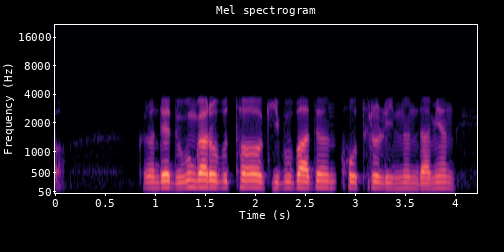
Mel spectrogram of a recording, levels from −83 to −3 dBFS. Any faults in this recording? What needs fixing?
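There's a packet loss with pitch repetition from 2.76 to 2.86 s. About 100 ms went missing, which fits five 20 ms packets. The receiver looped the last pitch period, so you get a brief buzzy hold that fades to silence before the sound cross-fades back in over the G.711 telephone-band line. A bigger jitter buffer or forward error correction on that link should keep those packets from dropping out.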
